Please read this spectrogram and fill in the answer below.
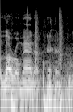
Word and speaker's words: La Romana: I mean, the La Romana. I say La Ramona, I pronounced it wrong.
